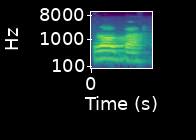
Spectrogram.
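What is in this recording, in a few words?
"robber", Nigerian Pidgin, female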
